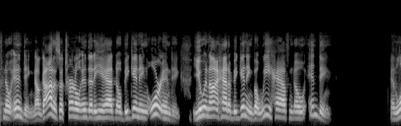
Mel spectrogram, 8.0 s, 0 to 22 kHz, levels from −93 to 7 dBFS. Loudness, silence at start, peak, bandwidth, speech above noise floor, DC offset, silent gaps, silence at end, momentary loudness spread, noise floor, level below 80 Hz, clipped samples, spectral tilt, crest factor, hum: -20 LUFS; 0 s; -2 dBFS; 8.4 kHz; over 70 dB; under 0.1%; 6.74-7.31 s, 7.46-7.72 s; 0 s; 11 LU; under -90 dBFS; -88 dBFS; under 0.1%; -4.5 dB/octave; 20 dB; none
